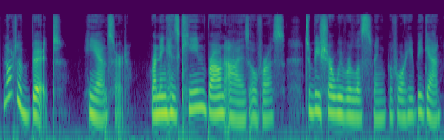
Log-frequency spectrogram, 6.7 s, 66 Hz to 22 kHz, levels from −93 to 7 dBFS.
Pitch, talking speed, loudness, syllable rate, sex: 205 Hz, 190 wpm, -19 LUFS, 5.4 syllables/s, female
